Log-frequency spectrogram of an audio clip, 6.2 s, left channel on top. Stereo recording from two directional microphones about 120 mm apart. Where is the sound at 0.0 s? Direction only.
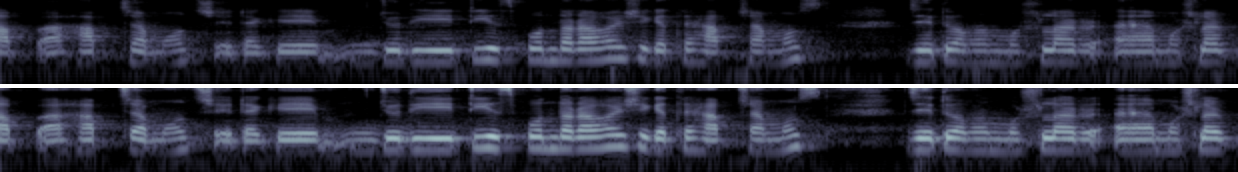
35° right (ahead or behind).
